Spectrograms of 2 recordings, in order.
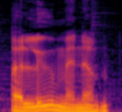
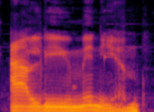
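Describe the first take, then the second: First: It is said the American way, with four syllables. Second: It is said the British way, with five syllables. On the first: This is how America says it. The speaker calls it wrong. "they pronounce it" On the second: This is how the rest of the world says it. The speaker calls it right. "we pronounce it"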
